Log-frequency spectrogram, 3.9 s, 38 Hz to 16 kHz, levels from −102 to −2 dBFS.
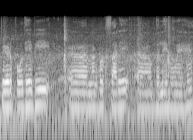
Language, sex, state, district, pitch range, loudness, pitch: Hindi, male, Punjab, Kapurthala, 145-160 Hz, -17 LUFS, 150 Hz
